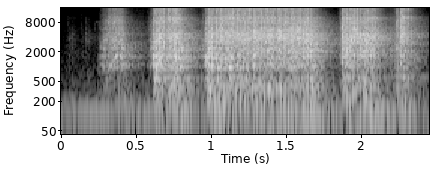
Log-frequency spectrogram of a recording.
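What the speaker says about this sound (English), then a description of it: "that sound that you were hearing is a ratcheting sound, because what the impact driver is doing is not only is it turning, but it's kind of hammering the screw in" A cordless impact driver drives a screw into wood, its loud rapid ratcheting hammer rattling in several close bursts separated by short pauses.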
